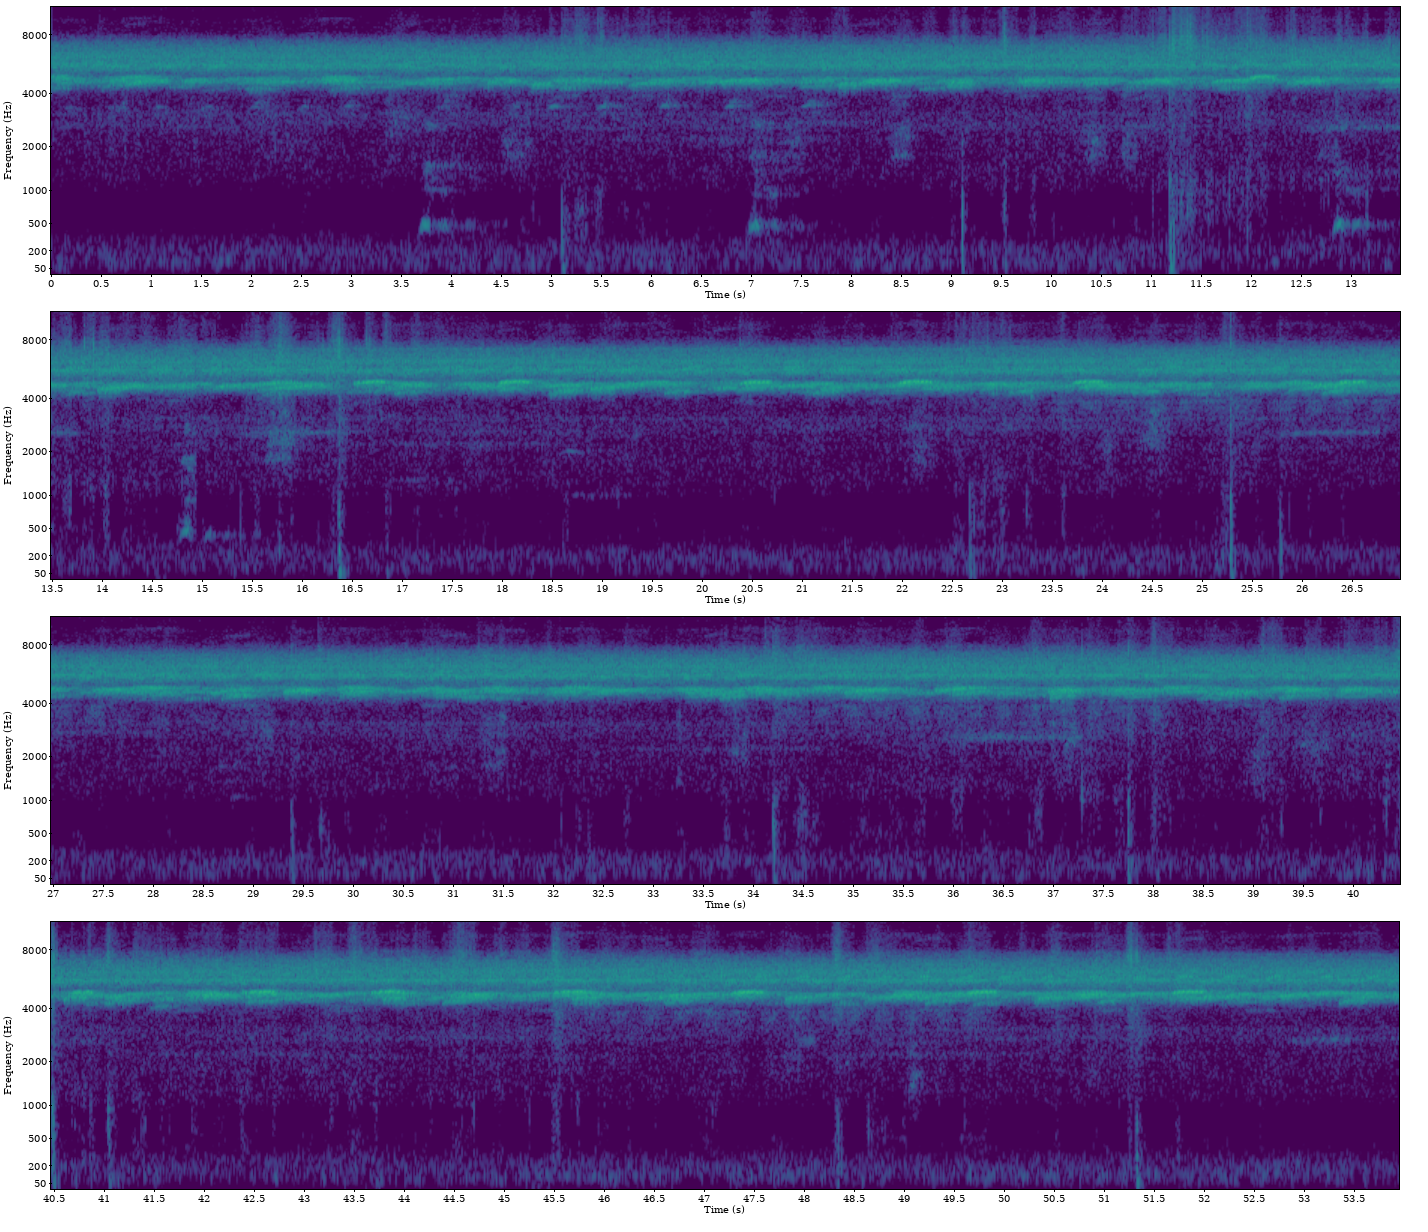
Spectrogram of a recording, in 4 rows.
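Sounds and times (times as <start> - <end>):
crickets trilling: 0.0 - 53.9
soccer ball being kicked: 5.0 - 6.0, 9.0 - 17.3, 22.5 - 23.9, 25.0 - 26.2, 33.6 - 38.4, 39.0 - 47.1, 48.2 - 49.8, 50.5 - 51.9.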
